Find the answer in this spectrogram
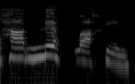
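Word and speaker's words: הַמְּלָכִים: Ham lachim. Yeah. Okay. So some people are going to do ham lachim and some people are going to go ha mi lachim. Okay, But both are correct, really.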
